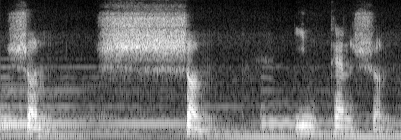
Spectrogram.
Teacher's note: la terminación T-I-O-N no se pronuncia tion, se pronuncia shon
